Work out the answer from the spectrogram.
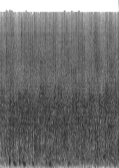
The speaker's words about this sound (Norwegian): men vi tar en applaus for prisvinneren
